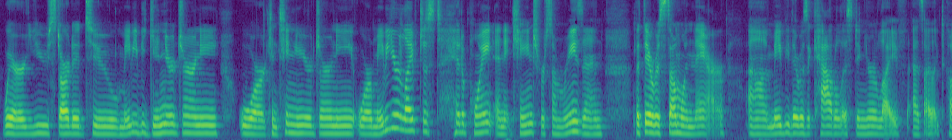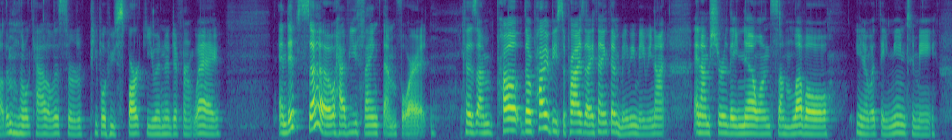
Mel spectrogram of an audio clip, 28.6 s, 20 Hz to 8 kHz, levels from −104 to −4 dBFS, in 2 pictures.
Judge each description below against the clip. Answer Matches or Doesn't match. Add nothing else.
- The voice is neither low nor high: Matches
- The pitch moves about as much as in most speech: Doesn't match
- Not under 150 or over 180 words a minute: Doesn't match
